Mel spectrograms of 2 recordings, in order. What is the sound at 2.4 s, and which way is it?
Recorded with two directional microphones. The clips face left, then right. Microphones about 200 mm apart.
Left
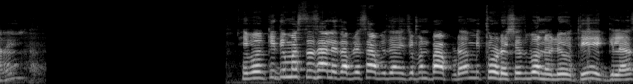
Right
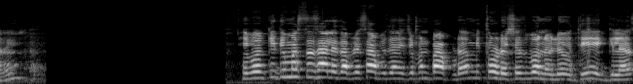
Speech, 30° left (ahead or behind).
